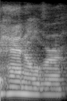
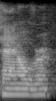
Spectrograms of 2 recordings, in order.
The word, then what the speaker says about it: Hannover: I'm hoping to get Hanover though I think this is Hannover it is Hannover we should have some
